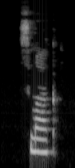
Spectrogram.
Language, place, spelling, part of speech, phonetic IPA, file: Russian, Saint Petersburg, смак, noun, [smak], LL-Q7737 (rus)-смак.wav
- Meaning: 1. gusto, pleasant taste 2. zest, relish, gusto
